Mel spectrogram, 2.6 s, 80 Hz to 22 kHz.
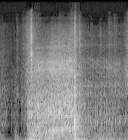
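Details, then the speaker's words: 1951 Chevy pickup with 6-volt points ignition, abandoned 40 years in a farm field, first crank attempt via foot-pedal starter: starter spins the engine freely at an even rhythm, no binding or clunks; engine turns over, not seized. "It just rolled over. Did it just roll over? That rolled over nice."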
